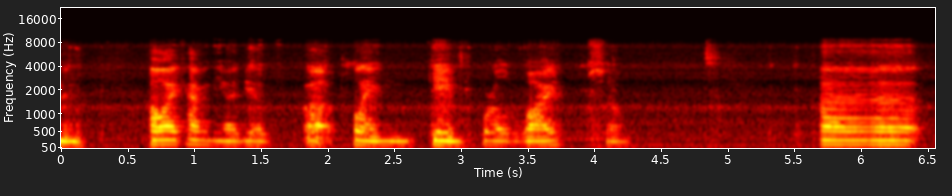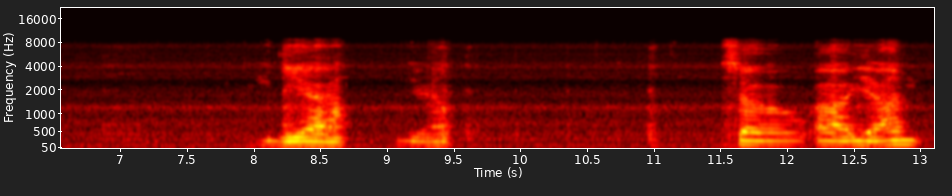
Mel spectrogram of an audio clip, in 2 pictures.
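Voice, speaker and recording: A man's voice: medium pitch, breathy edge. A man giving casual, hesitant, rambling gameplay commentary, sounding tinny and echoey through a built-in computer microphone. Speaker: gaming video host. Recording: tinny echoey computer mic, background noise.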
